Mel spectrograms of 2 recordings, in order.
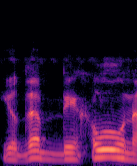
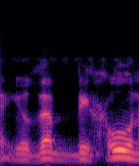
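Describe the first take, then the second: First: یذبحون very slow and louder, the ح pushed from the throat; loud slow drill of یذبحون; stronger drill. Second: یذبحون very slow with a clear ذ and a doubled ب; careful recitation. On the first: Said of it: "exercise فرمائیں". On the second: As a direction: sound out the ذ of یذبحون gently. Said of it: "ذال آ گیا". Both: Shown as a demonstration.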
